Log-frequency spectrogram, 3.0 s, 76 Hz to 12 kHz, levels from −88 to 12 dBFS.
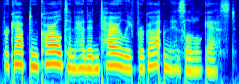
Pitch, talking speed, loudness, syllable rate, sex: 210 Hz, 180 wpm, -18 LUFS, 6.1 syllables/s, female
